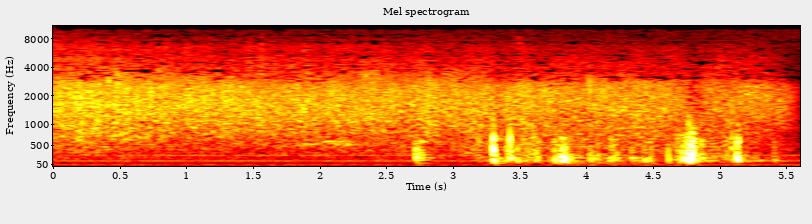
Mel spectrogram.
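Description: A morning audience applauds to welcome a preacher coming up to speak, a steady, dense wash of clapping, with several sharper, louder claps standing out toward the end before it fades. No one speaks.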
